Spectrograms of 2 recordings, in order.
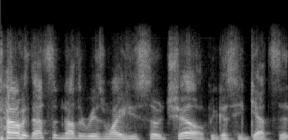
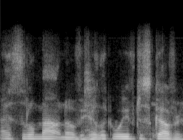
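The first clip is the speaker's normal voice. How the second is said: put-on soothing voice, quieter; 4 dB quieter than usual. Talking with others about a man who paints, imitate the painter's soothing voice. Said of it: "like his soothing voice".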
